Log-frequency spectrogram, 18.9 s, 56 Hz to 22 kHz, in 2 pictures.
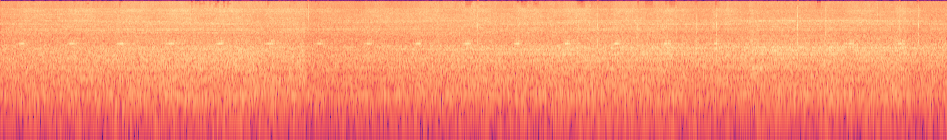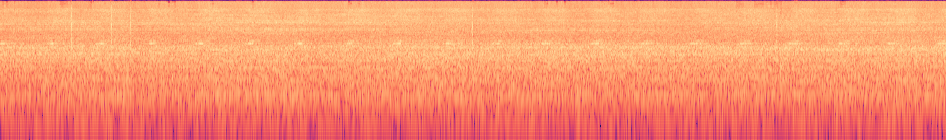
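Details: Steady loud whirring hum with rapid faint pulsing from a laser hair removal machine during a 13th facial treatment session (upper lip area).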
